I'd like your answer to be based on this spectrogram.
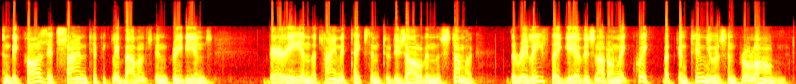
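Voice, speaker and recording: Low-voiced, animated vintage radio pitchman. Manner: measured, formal pitchman delivery. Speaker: radio commercial spokesman. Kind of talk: 1940s scripted radio advertisement. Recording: muffled old radio recording.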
